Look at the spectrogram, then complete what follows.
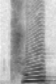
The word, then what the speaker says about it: troupe: Troop of monkeys, exactly the same pronunciation.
